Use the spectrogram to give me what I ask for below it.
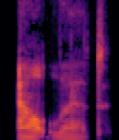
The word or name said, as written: outlet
